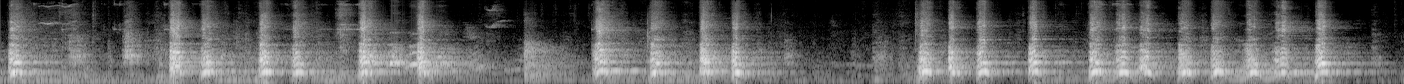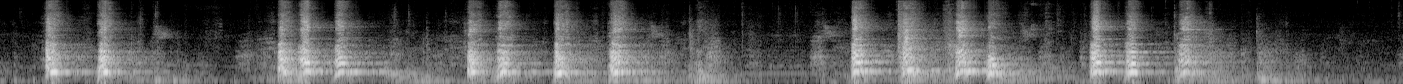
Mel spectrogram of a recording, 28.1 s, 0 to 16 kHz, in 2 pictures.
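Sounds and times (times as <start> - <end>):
dog barking: 0.0 - 0.4, 1.7 - 4.7, 5.9 - 7.8, 9.2 - 13.7, 14.5 - 15.4, 16.8 - 17.9, 18.7 - 20.6, 22.6 - 26.2.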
